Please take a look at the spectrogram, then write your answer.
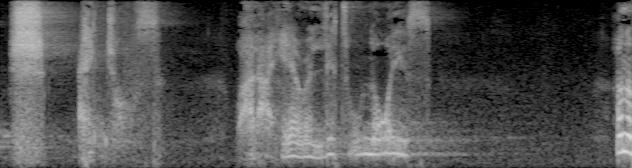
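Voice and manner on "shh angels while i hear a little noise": soft whispered hush; little girl whispering what God says. Acted. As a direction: breathe it like a secret to the angels. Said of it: "talking in a very quiet voice".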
